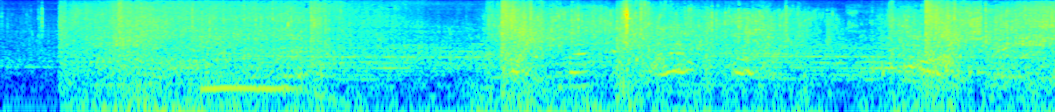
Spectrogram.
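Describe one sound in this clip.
Gunshots ring out from a game.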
